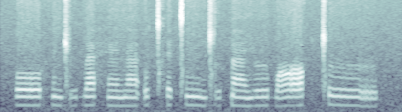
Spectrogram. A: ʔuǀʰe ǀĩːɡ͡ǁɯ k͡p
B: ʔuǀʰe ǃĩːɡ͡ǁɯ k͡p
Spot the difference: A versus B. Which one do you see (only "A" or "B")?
A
